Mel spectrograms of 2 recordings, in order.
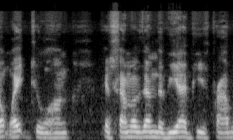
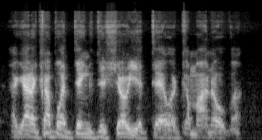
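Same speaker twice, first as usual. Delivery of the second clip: put-on old smoker voice, much lower pitch; 11 semitones lower than usual. Replying to the other speaker on the show, doing an old smoker impression. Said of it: "a Dave and Chuck impression of an old smoker".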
